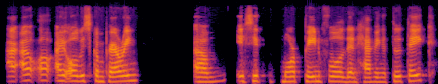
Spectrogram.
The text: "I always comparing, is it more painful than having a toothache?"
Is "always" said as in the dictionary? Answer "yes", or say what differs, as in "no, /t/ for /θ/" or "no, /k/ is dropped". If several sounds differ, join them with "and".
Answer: no, /s/ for /z/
